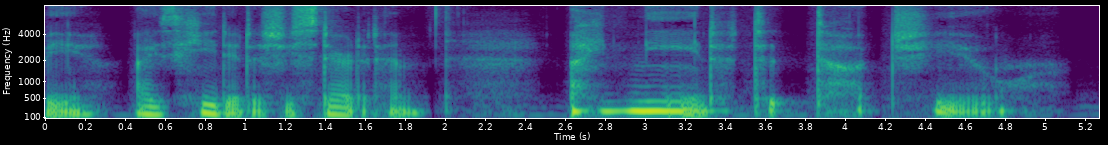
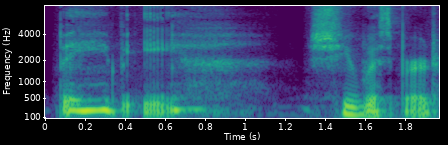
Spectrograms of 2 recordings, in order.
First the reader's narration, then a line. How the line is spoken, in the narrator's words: her tone pleading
